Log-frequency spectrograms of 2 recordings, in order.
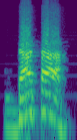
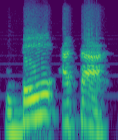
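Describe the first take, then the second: First: डाटा with a long aa first; wrong "data" pronunciation. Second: डेटा slow and low, "day" first; correct "data" pronunciation. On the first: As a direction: misread डाटा as daa-taa. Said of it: "डाटा पढ़ते हैं तो बिल्कुल गलत है". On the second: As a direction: say डेटा drawn out as day-taa. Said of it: "इसको पढ़ा जाता है मेरे भाई". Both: Shown as a demonstration.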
